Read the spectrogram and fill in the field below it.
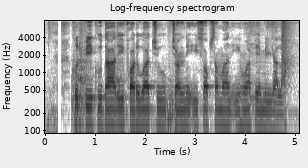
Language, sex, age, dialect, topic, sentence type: Bhojpuri, male, 18-24, Northern, agriculture, statement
